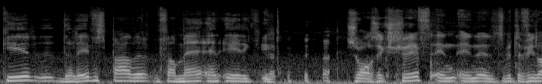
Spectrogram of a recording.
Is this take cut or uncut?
cut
